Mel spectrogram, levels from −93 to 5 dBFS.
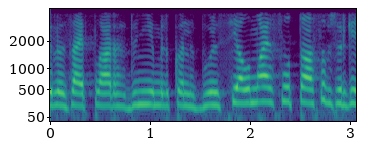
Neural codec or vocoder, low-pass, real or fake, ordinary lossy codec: codec, 24 kHz, 3.1 kbps, DualCodec; 3.6 kHz; fake; none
